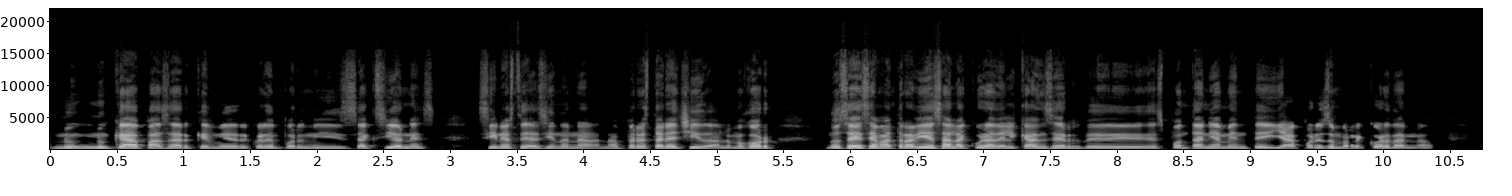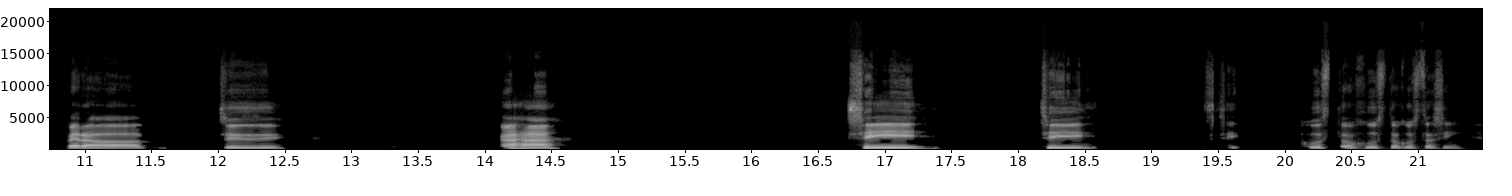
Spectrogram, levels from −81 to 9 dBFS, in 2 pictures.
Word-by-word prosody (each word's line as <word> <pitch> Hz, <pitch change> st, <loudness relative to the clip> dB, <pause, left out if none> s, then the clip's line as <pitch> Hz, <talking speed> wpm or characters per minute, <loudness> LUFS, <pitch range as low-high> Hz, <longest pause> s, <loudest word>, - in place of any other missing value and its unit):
nun 180 Hz, +2 st, -3 dB
nunca 185 Hz, +1 st, +5 dB
va -, -, +10 dB
a 185 Hz, -, +3 dB
pasar, 160 Hz, -1 st, +1 dB
que 170 Hz, 0 st, -2 dB
me 145 Hz, -1 st, -2 dB
recuerden 160 Hz, +4 st, -3 dB
por 140 Hz, -2 st, -5 dB
mis 135 Hz, -1 st, -7 dB
acciones, 180 Hz, -, -1 dB, 0.3 s
si 160 Hz, -, -1 dB
no 160 Hz, -, +3 dB
estoy 165 Hz, +1 st, -1 dB
haciendo 145 Hz, 0 st, -3 dB
nada 140 Hz, -1 st, -6 dB
¿no? 180 Hz, -, -9 dB
Pero 155 Hz, -2 st, 0 dB
estaría 155 Hz, +1 st, +3 dB
chido. 155 Hz, -2 st, -1 dB
A -, -, -6 dB
lo 140 Hz, 0 st, -10 dB
mejor, 170 Hz, +3 st, 0 dB, 0.4 s
no 170 Hz, -1 st, 0 dB
sé, 190 Hz, +1 st, +8 dB
se 180 Hz, 0 st, +5 dB
me 165 Hz, -, +4 dB
atraviesa 175 Hz, +4 st, +5 dB
la -, -, +4 dB
cura 175 Hz, -2 st, +2 dB
del 145 Hz, -2 st, -1 dB
cáncer 180 Hz, +3 st, 0 dB
de 140 Hz, -2 st, -2 dB
espontáneamente, 170 Hz, +5 st, -1 dB
y 140 Hz, -, 0 dB
ya 145 Hz, +1 st, +3 dB
por 155 Hz, -, -7 dB
eso 170 Hz, +1 st, -1 dB
me 140 Hz, -, -3 dB
recuerdan, 150 Hz, +2 st, -3 dB
¿no? 270 Hz, -, -14 dB, 0.4 s
Pero, 140 Hz, -1 st, +1 dB, 0.6 s
sí, 155 Hz, -, -5 dB
sí, 140 Hz, -2 st, -5 dB
sí. 140 Hz, -, -17 dB, 1.6 s
Ajá. 160 Hz, -2 st, +2 dB, 2.1 s
Sí, 155 Hz, -5 st, +3 dB, 0.8 s
sí, 145 Hz, -5 st, -2 dB, 0.8 s
sí, -, -, -18 dB, 0.5 s
justo, 155 Hz, -4 st, -8 dB
justo. 155 Hz, +1 st, -10 dB
Justo 150 Hz, 0 st, -11 dB
así. 135 Hz, +1 st, -15 dB
155 Hz, 150 wpm, -25 LUFS, 140-170 Hz, 2.1 s, va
